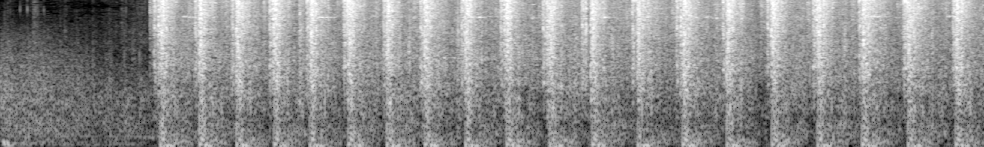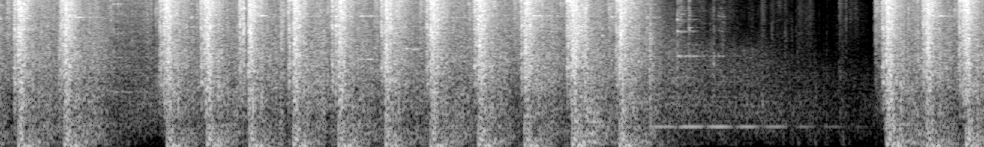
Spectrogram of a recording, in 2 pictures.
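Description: A heavy anti-aircraft gun fires rapid, thumping bursts.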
